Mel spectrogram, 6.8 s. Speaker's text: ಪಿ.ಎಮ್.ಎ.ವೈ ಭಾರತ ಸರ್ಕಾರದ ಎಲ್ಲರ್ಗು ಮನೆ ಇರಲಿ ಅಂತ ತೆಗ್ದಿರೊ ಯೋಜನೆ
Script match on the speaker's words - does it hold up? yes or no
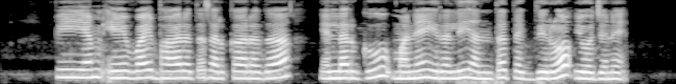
yes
